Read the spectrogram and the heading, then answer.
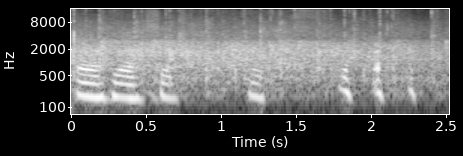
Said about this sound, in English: Well, a huge thank you for that reading. It was read at my home church a couple of weeks ago, because we're also doing Nehemiah, and it got a round of applause, so I think we should give our...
